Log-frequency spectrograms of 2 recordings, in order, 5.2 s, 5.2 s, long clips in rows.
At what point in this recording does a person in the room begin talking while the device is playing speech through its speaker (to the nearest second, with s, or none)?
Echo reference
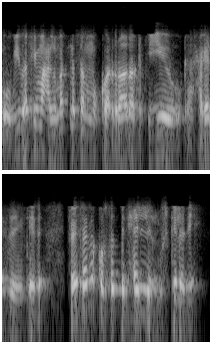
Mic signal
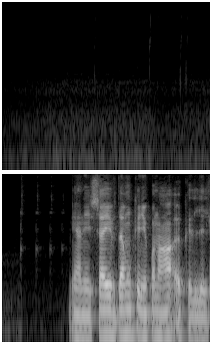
3 s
